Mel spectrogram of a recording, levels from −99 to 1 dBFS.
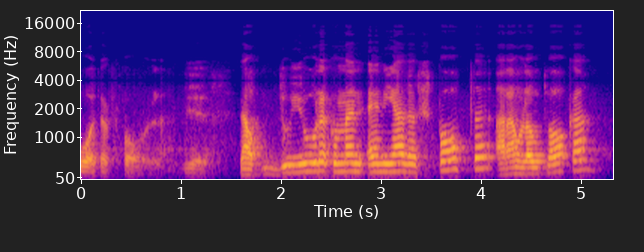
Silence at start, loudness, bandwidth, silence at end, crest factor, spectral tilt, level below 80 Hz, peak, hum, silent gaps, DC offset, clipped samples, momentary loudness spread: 0 s; -22 LUFS; 7.2 kHz; 0.25 s; 20 dB; -6 dB/octave; -68 dBFS; -4 dBFS; none; none; under 0.1%; under 0.1%; 16 LU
